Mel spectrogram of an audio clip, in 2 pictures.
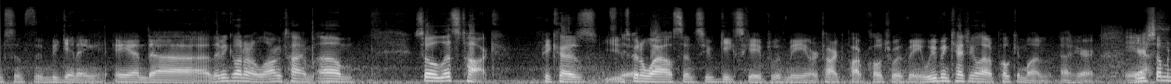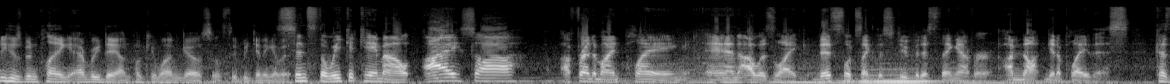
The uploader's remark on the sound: Hanging In The Van.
